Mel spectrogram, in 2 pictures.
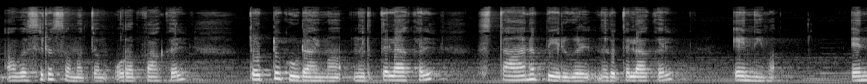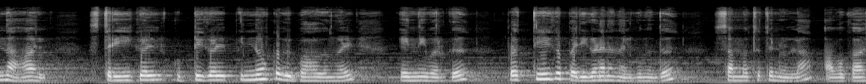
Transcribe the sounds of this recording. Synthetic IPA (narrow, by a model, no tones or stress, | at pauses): ɐʋɐsɐɾɐsɐmɐt̪ʰːɐmṵrɐpːaːkːɐl | t̪o̞ʈːɨkuːɽaːjmɐnirt̪ːɐlaːkːɐl | st̪ʰaːnɐpːe̞ːɾuɣɐɭnirt̪ːɐlaːkːɐl | e̞nːiʋɐ | e̞nːaːl | st̪riːɣɐɭkuʈːiɣɐɭpinːo̞ːkːɐʋibʱaːɣɐŋːɐɭ | e̞nːiʋɐrkɨ | prɐt̪je̞ːɣɐpɐɾiɣɐɳɐnɐnɐlkunːɐðɨ | sɐmːɐt̪ʰːɐt̪ːinuɭːɐɐʋɐɣaː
